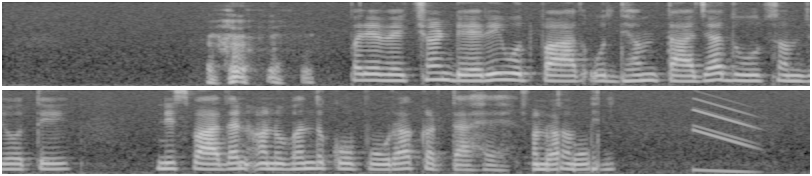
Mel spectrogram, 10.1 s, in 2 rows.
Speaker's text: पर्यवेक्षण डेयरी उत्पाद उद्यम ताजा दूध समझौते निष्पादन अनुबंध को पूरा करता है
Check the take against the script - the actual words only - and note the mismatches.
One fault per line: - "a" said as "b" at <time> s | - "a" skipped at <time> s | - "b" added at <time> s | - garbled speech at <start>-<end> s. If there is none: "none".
- garbled speech at 8.3-8.9 s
